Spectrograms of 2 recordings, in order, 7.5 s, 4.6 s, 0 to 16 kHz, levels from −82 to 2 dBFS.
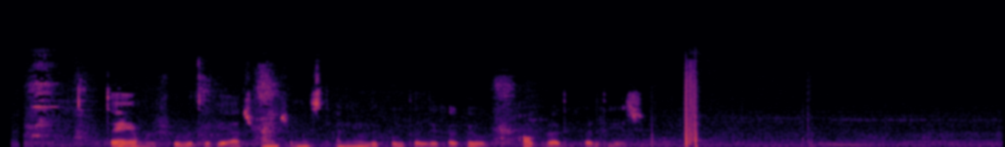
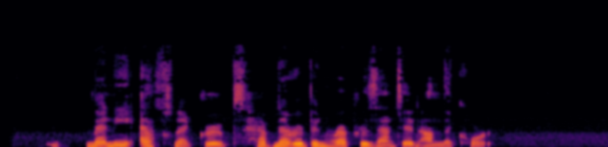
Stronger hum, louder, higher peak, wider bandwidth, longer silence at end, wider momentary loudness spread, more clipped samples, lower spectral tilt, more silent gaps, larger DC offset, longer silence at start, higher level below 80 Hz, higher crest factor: neither; second, -40 LUFS vs -26 LUFS; second, -14 dBFS vs -10 dBFS; about the same, 10.5 kHz vs 11 kHz; second, 0 s vs 0.9 s; first, 21 LU vs 16 LU; neither; second, -3.5 dB/octave vs -5.5 dB/octave; neither; neither; second, 0.1 s vs 0.35 s; about the same, -84 dBFS vs -80 dBFS; first, 28 dB vs 18 dB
